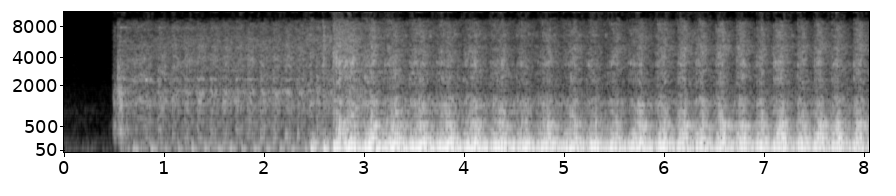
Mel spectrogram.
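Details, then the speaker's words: RB25 in R33 drift car with new 6Boost turbo manifold, no dump pipe fitted: cranks, catches, then a harsh, loud, rapid raspy blatter when revved, like a massive exhaust leak from the open turbo outlet. "It's going to sound like a massive exhaust leak, considering there is no dump pipe."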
